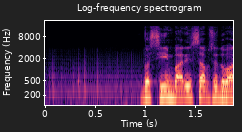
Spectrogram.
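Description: A man speaks clearly into a microphone, like a news presenter.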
